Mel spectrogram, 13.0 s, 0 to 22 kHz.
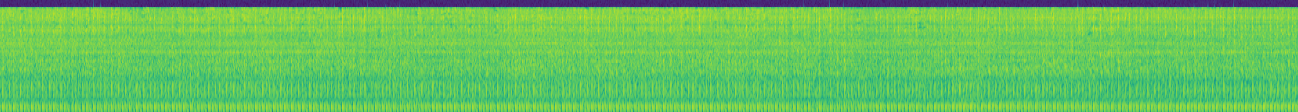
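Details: Estate-sale generator, likely under 20 years old, after a tune-up that flushed fuel at least five years old and dark brown, took apart the carburetor and put in fresh oil: a strong, even drone at constant speed with no surging or hunting. Normal running.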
